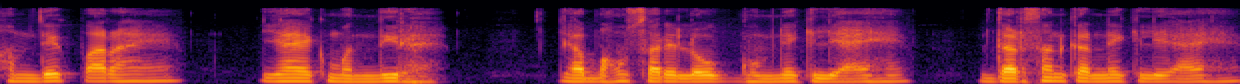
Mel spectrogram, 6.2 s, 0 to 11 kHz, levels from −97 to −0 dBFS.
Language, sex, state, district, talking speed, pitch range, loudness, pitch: Hindi, male, Chhattisgarh, Rajnandgaon, 230 wpm, 120-130 Hz, -22 LUFS, 125 Hz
